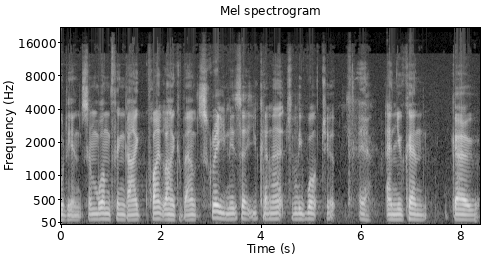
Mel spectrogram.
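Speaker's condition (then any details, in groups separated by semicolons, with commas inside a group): Multiple sclerosis; progressive form; developing over recent years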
